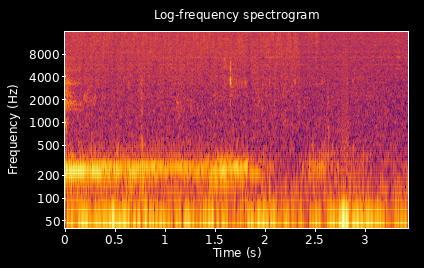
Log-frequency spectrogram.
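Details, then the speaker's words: Low, drawn-out rumbling gurgle from an adult woman's stomach, ordinary hunger-type bowel sounds: stomach growling (borborygmi). "sorry, that's my stomach. I hope you can't hear that."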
